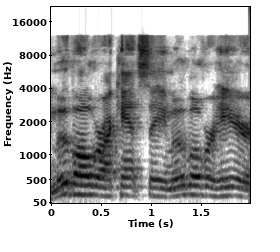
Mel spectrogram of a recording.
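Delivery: snide, needling, high, snarky tone. Retelling how a lawyer kept remarking during a trial: imitating snarky remarks. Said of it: "keeps kinda snarking at me".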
